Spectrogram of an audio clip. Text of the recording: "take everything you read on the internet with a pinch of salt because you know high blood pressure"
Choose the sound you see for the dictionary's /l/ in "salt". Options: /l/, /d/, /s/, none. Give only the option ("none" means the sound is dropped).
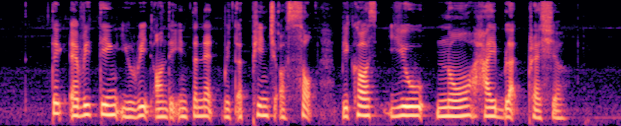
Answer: none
